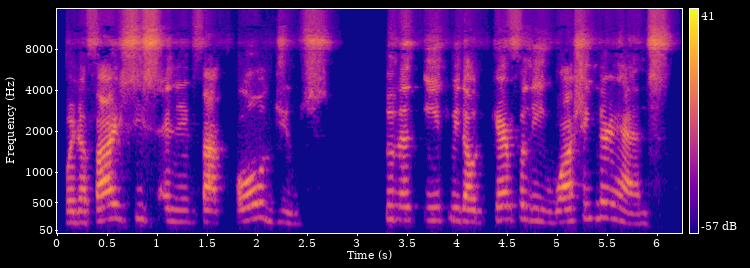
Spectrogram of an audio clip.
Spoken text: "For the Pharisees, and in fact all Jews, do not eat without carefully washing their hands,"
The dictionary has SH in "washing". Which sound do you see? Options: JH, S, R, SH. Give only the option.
SH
